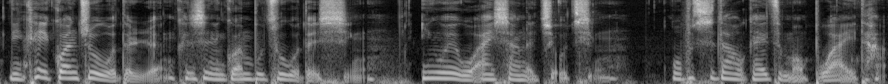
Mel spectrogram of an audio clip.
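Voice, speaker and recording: A woman's voice: medium pitch, vocal fry, a little mellow, no echo. A middle-aged woman, earnestly recounting her own past as a guest and often stammering as she restarts her sentences. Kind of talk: emotional personal storytelling.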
